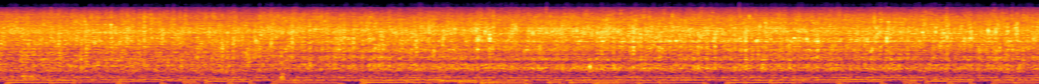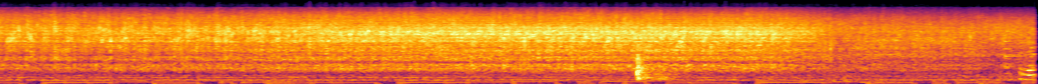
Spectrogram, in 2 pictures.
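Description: Hawaiian slider patties sizzling loudly and steadily in a pan with sauce, a dense crackling hiss that swells briefly and then eases near the end, without talk.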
